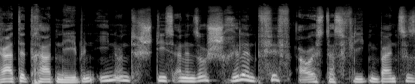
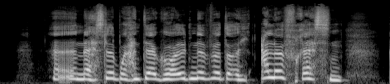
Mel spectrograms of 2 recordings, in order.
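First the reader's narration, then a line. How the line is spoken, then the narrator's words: Shrieked. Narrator (German): kreischte Kiesbart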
